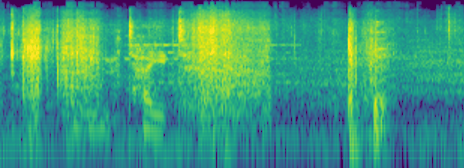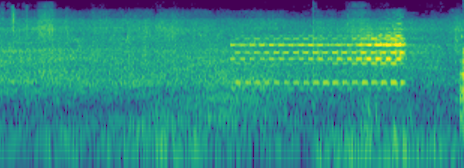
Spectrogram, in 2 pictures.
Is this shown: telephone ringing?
yes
